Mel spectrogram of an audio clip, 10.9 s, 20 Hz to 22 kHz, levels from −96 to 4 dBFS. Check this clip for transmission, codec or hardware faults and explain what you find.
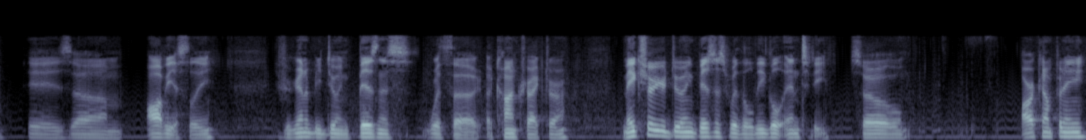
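Two faults are present in this speech.

Throughout the clip, low bit depth without dither is likely at work: truncation to what sounds like about 9 bits leaves an error that tracks the signal, roughly 35 dB below it, so quiet passages turn gritty.

From 0.25 to 5.77 s, automatic gain rising occurs. The gain control judges the input too quiet and lifts it by about 10 dB, so voice and background swell together until just before "make sure you're doing".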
